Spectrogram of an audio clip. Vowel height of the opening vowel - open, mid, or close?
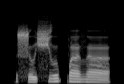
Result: close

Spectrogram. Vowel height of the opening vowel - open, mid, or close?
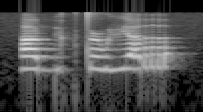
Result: open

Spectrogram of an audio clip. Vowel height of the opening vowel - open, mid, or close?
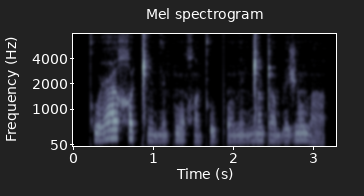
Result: close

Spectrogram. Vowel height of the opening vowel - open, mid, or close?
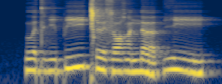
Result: close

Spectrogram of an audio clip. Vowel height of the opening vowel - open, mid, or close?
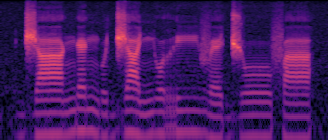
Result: open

